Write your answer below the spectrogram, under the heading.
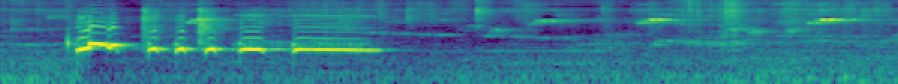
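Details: Zebra dove of the Bangkok perkutut type singing as a lure for other doves: rising first coo, four quick clipped notes and a long level coo, followed by faint distant bird calls.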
